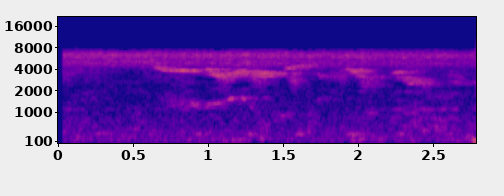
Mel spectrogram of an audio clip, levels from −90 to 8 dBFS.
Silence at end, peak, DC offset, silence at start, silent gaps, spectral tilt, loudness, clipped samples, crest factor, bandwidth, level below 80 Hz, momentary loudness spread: 0 s; -28 dBFS; under 0.1%; 0.05 s; none; 0.5 dB/octave; -40 LUFS; under 0.1%; 16 dB; 8 kHz; -86 dBFS; 7 LU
